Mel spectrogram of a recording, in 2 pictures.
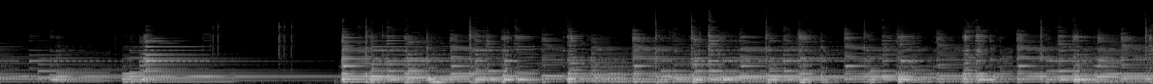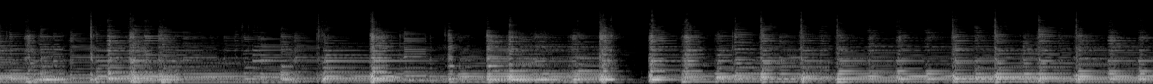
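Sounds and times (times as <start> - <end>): flamenco guitar: 0.0 - 23.0.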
